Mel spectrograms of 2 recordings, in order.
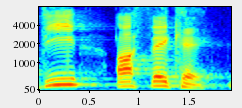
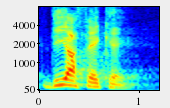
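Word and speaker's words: diatheke (διαθήκη): So the covenant, the Greek word for this, for the word covenant, is pronounced diatheke, diatheke.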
